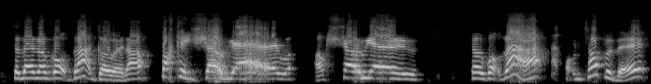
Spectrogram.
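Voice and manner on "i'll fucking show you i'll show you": slow, defiant mock shout; hammed-up defiance, stretched and forceful; show-you attitude. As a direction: draw each word out with fierce determination. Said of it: "that kind of show you attitude".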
